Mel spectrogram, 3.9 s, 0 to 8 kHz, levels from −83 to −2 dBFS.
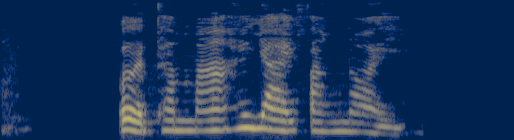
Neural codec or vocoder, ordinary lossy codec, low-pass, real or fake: codec, 16 kHz, 16 kbps, FreqCodec, larger model; none; none; fake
